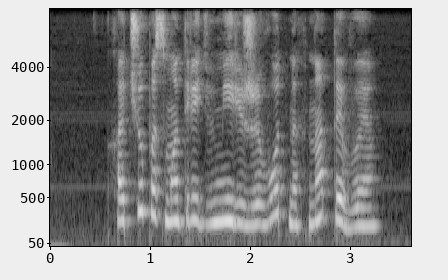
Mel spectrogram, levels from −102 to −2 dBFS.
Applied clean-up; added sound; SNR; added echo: none; none; none; none.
